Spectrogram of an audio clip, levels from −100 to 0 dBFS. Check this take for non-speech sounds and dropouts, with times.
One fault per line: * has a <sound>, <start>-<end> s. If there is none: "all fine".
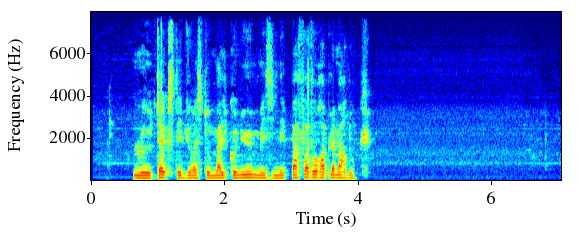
all fine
